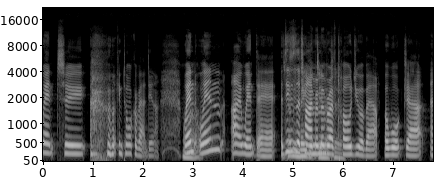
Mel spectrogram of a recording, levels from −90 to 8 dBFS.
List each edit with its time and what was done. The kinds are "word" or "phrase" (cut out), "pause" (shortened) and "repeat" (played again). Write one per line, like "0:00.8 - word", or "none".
0:01.4 - word
0:06.7 - word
